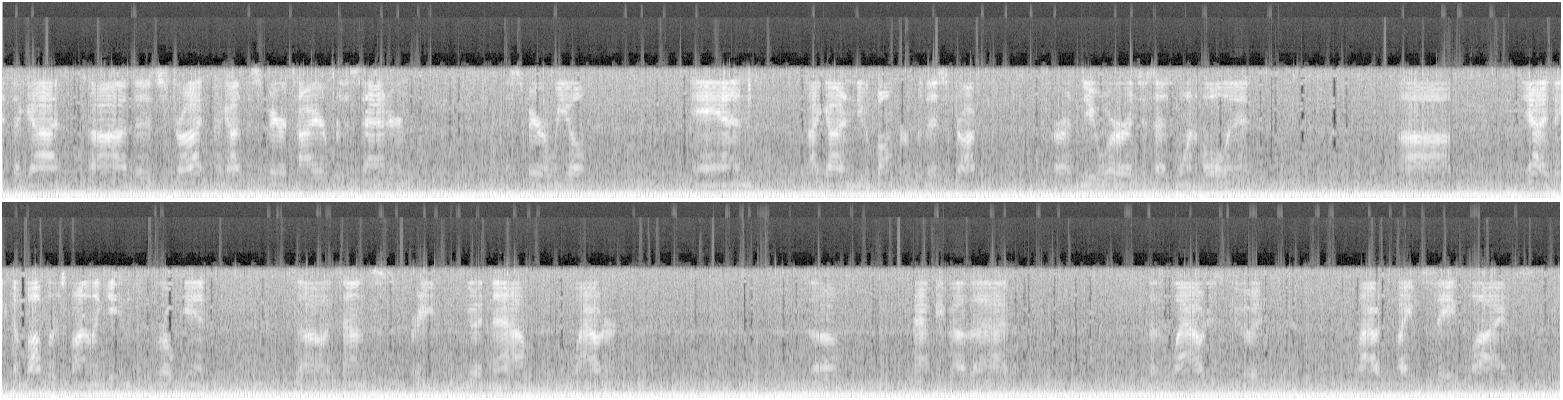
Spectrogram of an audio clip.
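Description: Steady low rumble of engine and road noise heard from inside a moving vehicle's cab, changing slightly about twenty seconds in.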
